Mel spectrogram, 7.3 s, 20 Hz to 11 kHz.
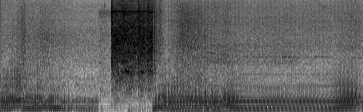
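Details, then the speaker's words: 2013 Subaru WRX after installing Invidia catted downpipe with cold air intake and stage 2 tune: brief crank, catches, smooth even idle with deeper exhaust note, not much louder; normal cold start and idle. "guys the car sounds great um it has it has a it's not much louder it just has a little bit different tone to it but I I like it I like it a lot"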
